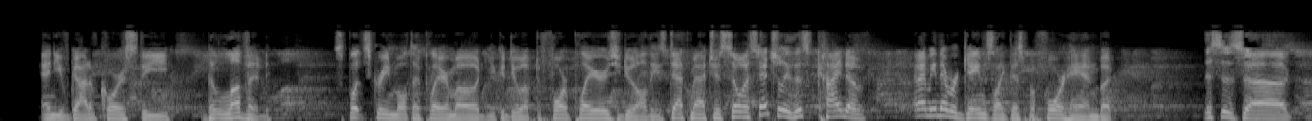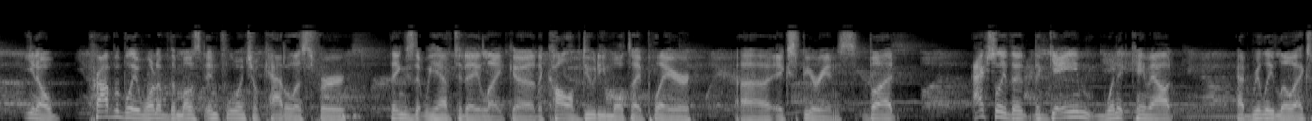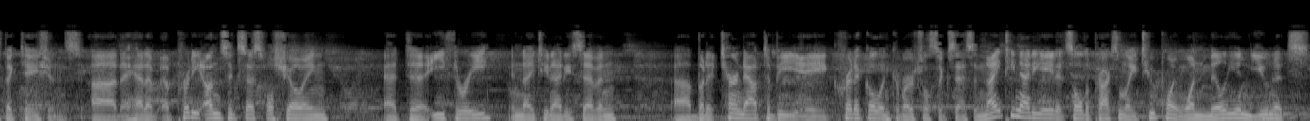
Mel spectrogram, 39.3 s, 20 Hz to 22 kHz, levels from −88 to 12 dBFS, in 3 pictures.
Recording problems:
echo of what is said; noticeable; throughout; 500 ms later, 15 dB below the speech
garbled, watery; slightly
background music; faint; from 21 s on; 25 dB below the speech

